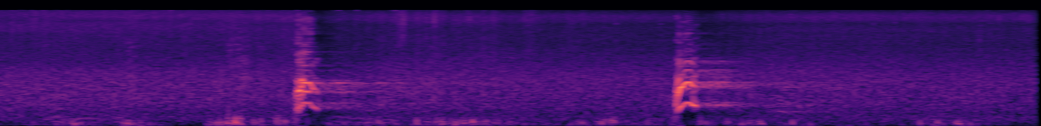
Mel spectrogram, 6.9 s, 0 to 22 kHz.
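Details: Snow play at Abetone, Italy, on 10 March 2012, with Atticus the Tibetan Terrier barking twice, roughly 2.5 seconds apart, short punchy barks over soft crunching footsteps in snow.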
